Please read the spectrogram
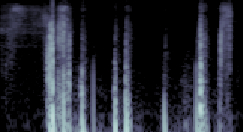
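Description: A quick, irregular run of about seven loud, dull thumps and knocks over a second and a half, starting just under half a second in and stopping abruptly: handling noise from the phone being moved and set down.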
